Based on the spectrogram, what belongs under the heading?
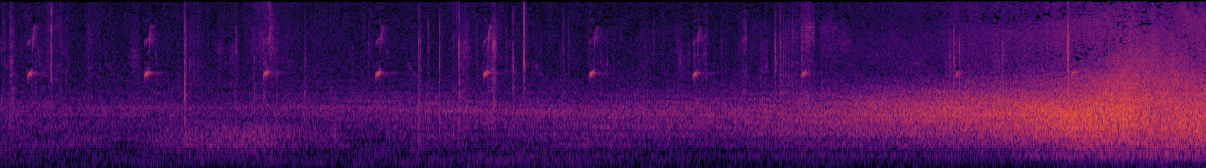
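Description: A small bird repeats a short, high chirp about once every three-quarters of a second. In the second half a vehicle passes, its tyre and road noise swelling to the loudest point near the end and then starting to fade.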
